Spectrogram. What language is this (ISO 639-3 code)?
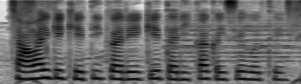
hne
